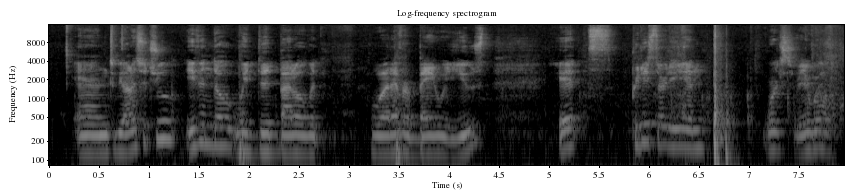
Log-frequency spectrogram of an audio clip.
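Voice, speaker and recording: A man with a fairly high pitch, ordinary pitch variation and a moderate pace, broken by long, frequent pauses, against noticeable background noise. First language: French. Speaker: toy reviewer YouTuber. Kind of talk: product review. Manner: hesitant, with fillers.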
